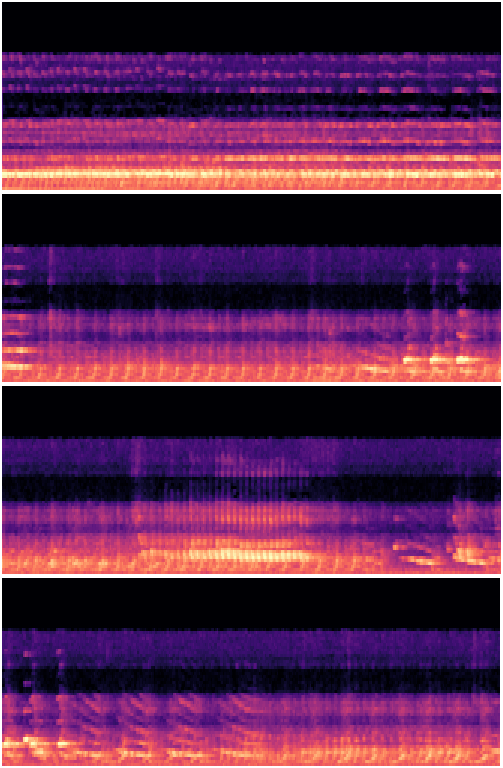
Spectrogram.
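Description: A Malinois canary sings rolling, watery trills and bubbling tours in a steady, rapid stream.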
